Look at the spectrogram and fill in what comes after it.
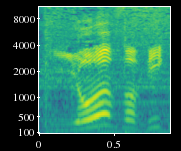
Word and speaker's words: Jovovich: A Mila Jovovich, como é que se pronuncia? Mila Jovovich? – Jovovich.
